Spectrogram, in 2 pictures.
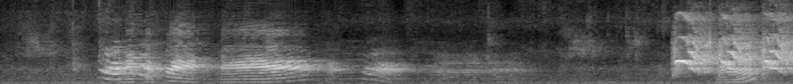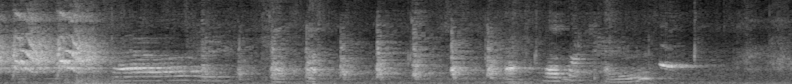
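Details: Pet parrots, called Indian parrots, sitting close together and calling: harsh squawks, a loud noisy burst, then rapid clicking chatter repeated over several seconds, ending in a short whistle.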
